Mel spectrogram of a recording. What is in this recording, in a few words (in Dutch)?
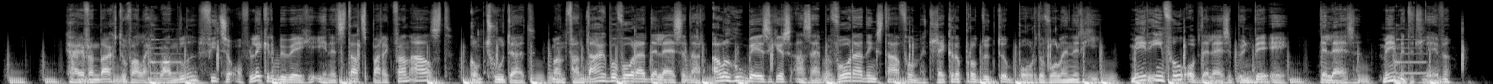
radio, nl; stadspark aalst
